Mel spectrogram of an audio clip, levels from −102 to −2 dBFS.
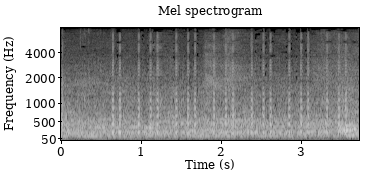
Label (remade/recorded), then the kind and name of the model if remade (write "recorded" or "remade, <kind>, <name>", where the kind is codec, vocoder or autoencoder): recorded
